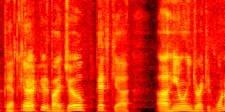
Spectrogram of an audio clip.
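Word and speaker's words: Pytka: Uh, the director, how do you say this name? PYT Ka. Pa. P YT Ka. Pitka. Pitka. Pitka. directed by Joe Pitka.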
